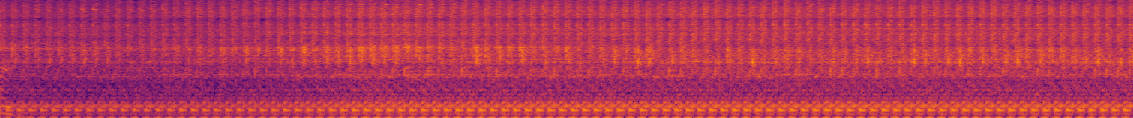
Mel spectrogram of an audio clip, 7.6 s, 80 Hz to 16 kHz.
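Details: Unidentified roughly 40-year-old diesel in a Snapdragon 24 boat: even, regular knock about two beats a second, firming up as it settles, no misses; running healthily, driving the shaft forward.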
